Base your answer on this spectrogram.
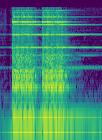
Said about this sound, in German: Oh, hast du dein Telefon nicht ausgemacht?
